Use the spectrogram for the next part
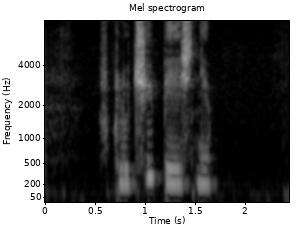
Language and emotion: Russian, neutral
